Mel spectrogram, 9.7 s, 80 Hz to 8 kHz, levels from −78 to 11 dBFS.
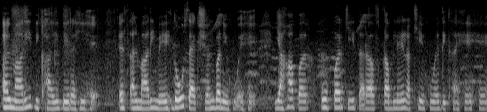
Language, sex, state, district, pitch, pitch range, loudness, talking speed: Hindi, female, Madhya Pradesh, Dhar, 180 Hz, 175-195 Hz, -18 LUFS, 150 wpm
